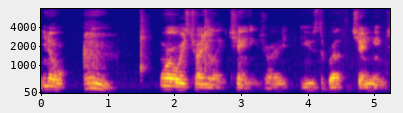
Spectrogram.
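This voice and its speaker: Very slowly and in a monotone, flat intonation, a man speaks with long, frequent pauses. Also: medium pitch for a man. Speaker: breathwork coach. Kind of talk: guided breathwork session. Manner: hesitant, many fillers.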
